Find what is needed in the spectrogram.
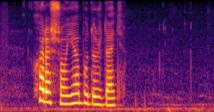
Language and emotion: Russian, neutral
